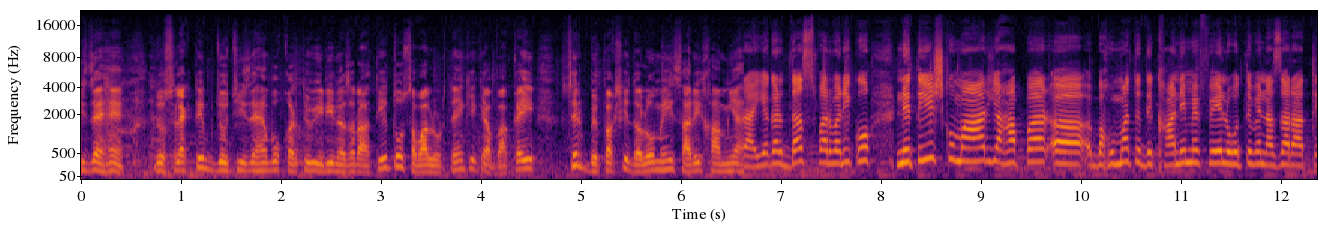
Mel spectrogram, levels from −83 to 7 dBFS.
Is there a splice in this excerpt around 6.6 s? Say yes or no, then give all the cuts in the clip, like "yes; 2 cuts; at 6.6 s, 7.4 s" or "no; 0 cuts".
yes; 1 cut; at 6.6 s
